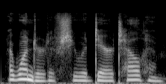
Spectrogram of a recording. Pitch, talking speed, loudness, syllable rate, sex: 185 Hz, 290 wpm, -17 LUFS, 6.7 syllables/s, female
